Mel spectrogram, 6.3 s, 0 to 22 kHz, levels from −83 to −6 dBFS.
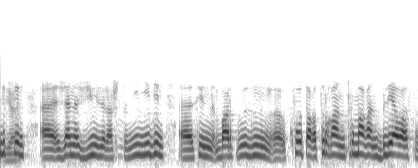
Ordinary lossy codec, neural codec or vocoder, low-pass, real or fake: none; none; 3.6 kHz; real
